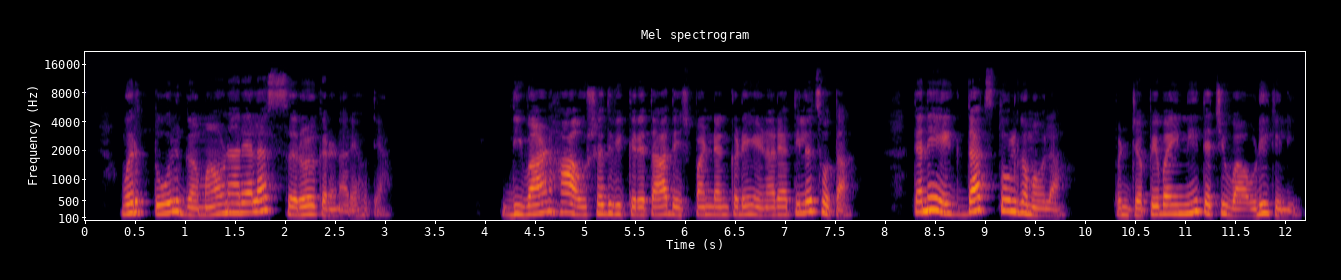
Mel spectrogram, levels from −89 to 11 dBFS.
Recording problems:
none

